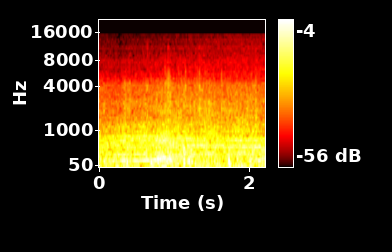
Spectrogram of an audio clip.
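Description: Faint steady low hum over a low rumbling background noise, with no speech.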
